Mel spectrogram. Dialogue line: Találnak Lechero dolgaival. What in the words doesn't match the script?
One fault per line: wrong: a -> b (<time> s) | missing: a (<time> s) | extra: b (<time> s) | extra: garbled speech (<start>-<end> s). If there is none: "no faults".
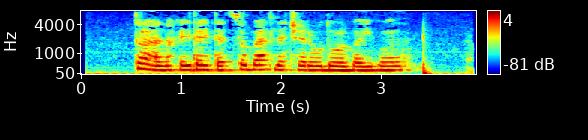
extra: egy rejtett szobát (1.0 s)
